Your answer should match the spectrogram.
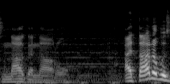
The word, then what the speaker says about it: Naganadel: You would think it's pronounced like Naganadel or something like that. It's Naganadel.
